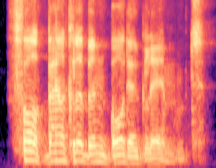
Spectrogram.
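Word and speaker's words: Fotballklubben Bodø/Glimt: How do you pronounce it? Let me see. Fotballklubben Bodo Glimt.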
